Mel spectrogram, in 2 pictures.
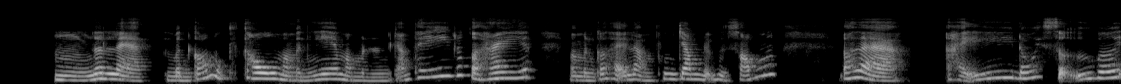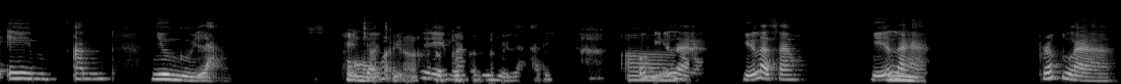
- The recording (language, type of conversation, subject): Vietnamese, podcast, Làm sao bạn điều chỉnh phong cách giao tiếp để phù hợp với từng người?
- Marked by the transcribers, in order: tapping; other background noise; laughing while speaking: "Ồ, vậy hả?"; laugh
